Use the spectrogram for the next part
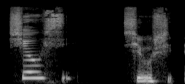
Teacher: okay so that's a neutral tone at the end there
